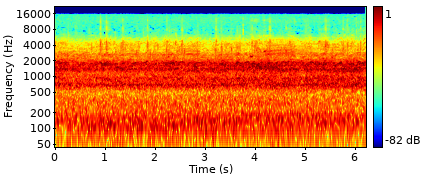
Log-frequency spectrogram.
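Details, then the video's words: Sacramento Valley snow geese on migration: countless birds honking at once, merging into a steady, roaring wall of nasal calls. "Migrating Snow Geese in Sacramento Valley"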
